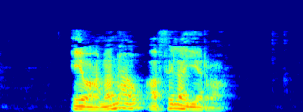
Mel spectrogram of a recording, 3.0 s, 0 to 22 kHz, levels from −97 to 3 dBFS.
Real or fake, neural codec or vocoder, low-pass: real; none; 7.2 kHz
